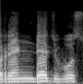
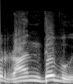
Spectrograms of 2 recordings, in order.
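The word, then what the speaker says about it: rendezvous: क्या बोले अब इसको, रेंडेज वुस बोल दें तो फिर खुद ही नहीं बोलने में अच्छा लग रहा है। तो रांदेवू इज the right pronunciation, रांदेवू।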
